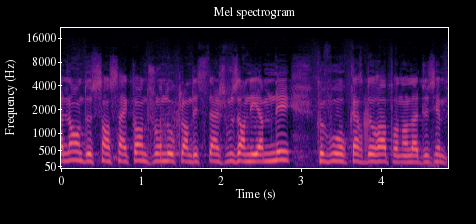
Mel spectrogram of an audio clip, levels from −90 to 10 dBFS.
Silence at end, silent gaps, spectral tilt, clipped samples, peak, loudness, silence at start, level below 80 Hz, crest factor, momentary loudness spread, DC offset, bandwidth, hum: 0 s; none; -5 dB/octave; under 0.1%; -12 dBFS; -27 LUFS; 0 s; -72 dBFS; 14 dB; 5 LU; under 0.1%; 13.5 kHz; none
